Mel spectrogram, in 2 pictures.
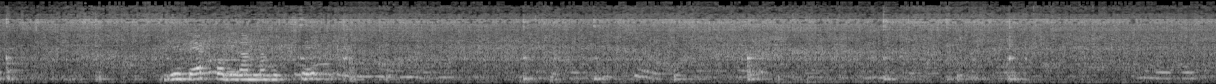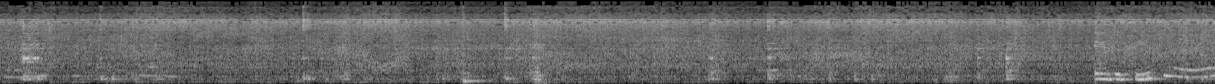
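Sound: pre-fried chicken being stir-fried with spices

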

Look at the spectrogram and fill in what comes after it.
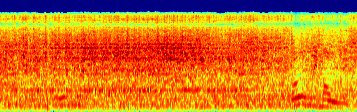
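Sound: failing air conditioner condenser fan running

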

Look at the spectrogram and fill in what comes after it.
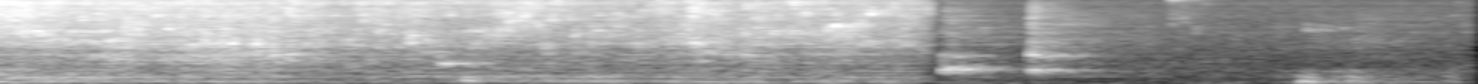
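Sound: cold tap water running into a pot

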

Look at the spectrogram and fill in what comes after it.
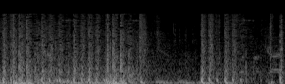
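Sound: gunfire in video game H1Z1

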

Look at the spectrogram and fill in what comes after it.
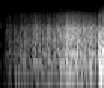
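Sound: thunder from a lightning strike in a fairy tale

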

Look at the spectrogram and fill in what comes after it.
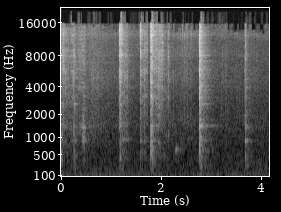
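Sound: stirring in fried peanuts, lemon juice and chopped coriander

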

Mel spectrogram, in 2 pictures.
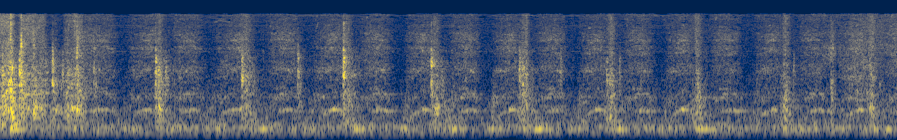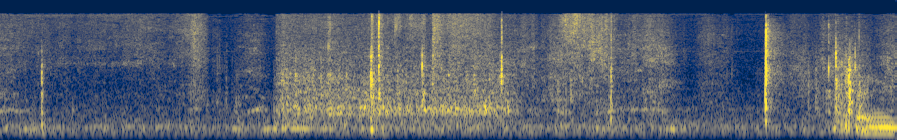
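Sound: Epson printer printing a page

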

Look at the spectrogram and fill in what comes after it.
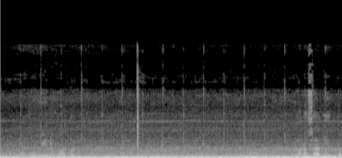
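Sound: road traffic in Olaya, Riyadh

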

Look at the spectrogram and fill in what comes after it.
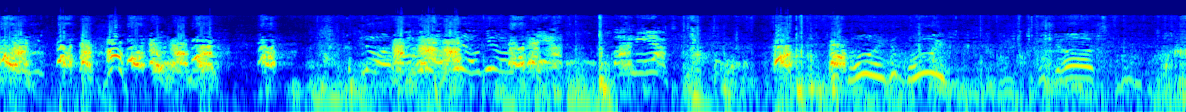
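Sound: pig hunting dogs barking

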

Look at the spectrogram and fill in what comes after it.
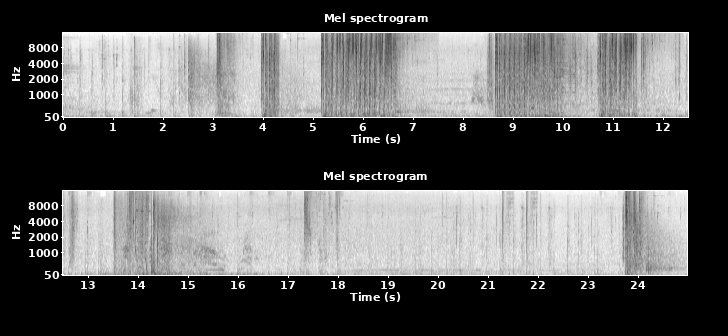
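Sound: gunfire from a gun in the video game The First Descendant

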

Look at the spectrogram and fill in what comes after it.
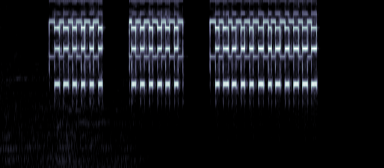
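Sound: phone ringing in video game Chronicles of Mystery

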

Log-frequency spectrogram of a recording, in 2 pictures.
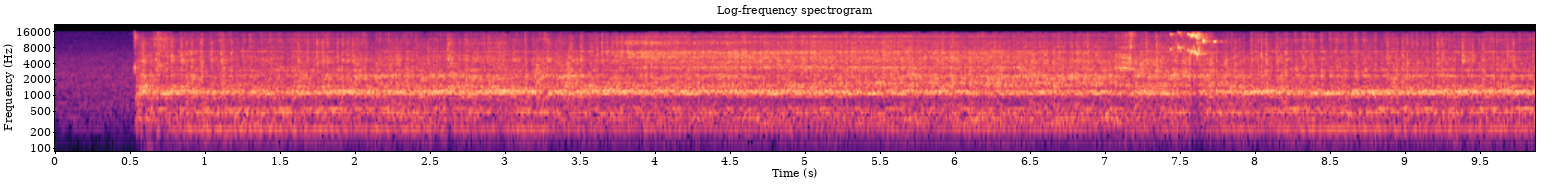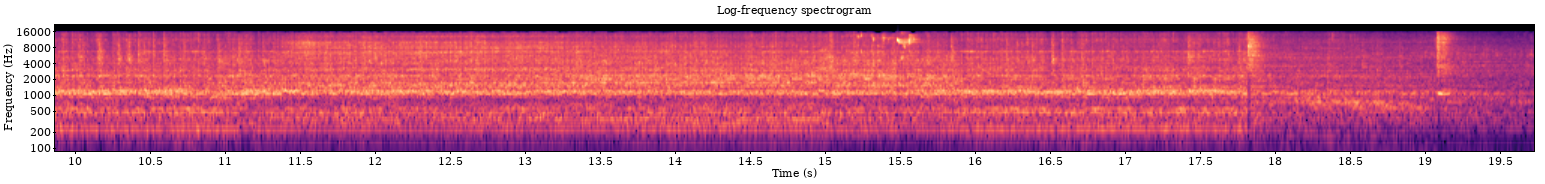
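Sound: power drill drilling holes

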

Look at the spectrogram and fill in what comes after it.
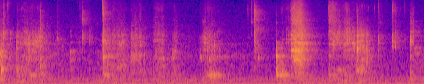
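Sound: stirring curd curry in a clay pot

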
